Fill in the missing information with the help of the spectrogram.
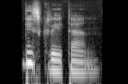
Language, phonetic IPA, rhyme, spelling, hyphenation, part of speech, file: Hungarian, [ˈdiskreːtɛn], -ɛn, diszkréten, diszk‧ré‧ten, adverb / adjective, Hu-diszkréten.ogg
- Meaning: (adverb) discreetly; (adjective) superessive singular of diszkrét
